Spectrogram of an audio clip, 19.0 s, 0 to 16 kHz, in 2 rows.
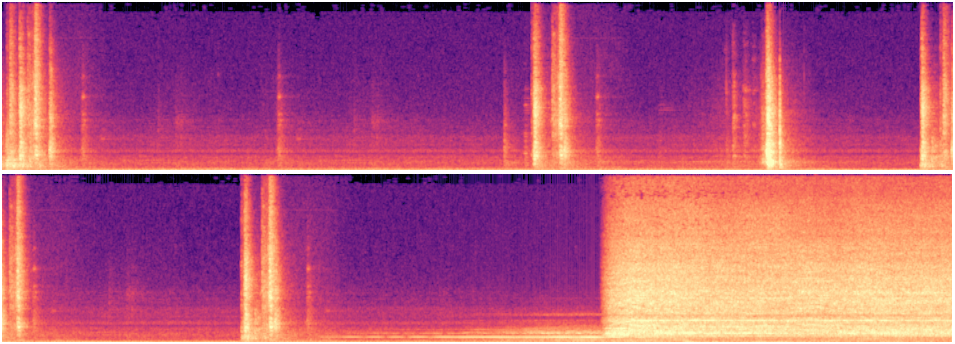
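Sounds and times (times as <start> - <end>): low steady hum: 9.9 - 18.0
steady tone: 12.6 - 19.0.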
